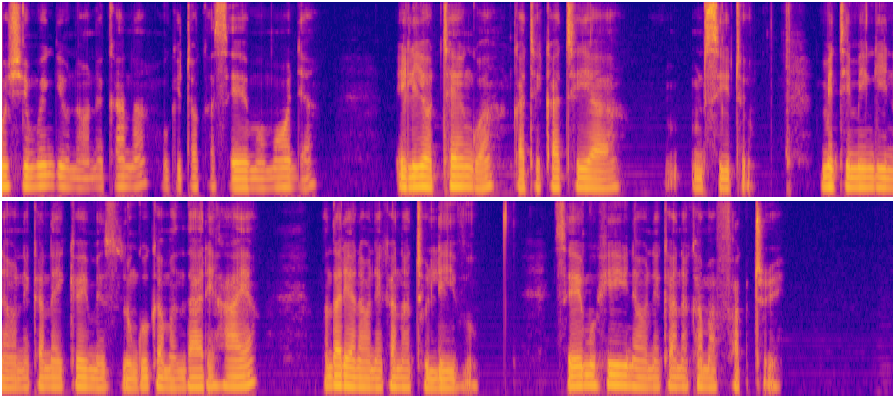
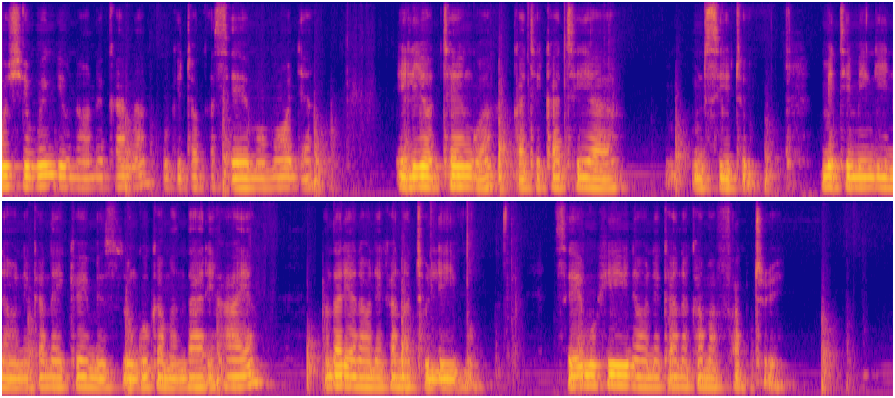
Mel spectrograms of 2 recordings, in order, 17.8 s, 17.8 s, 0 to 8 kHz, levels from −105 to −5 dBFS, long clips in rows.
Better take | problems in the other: first | noise reduction (neural separator model SepFormer DNS4)

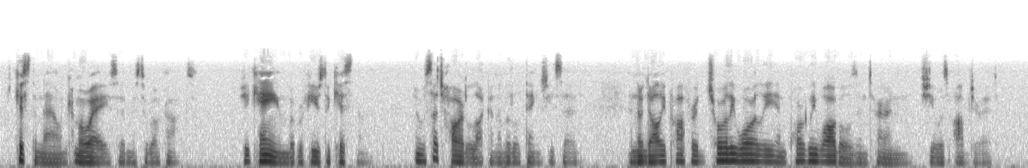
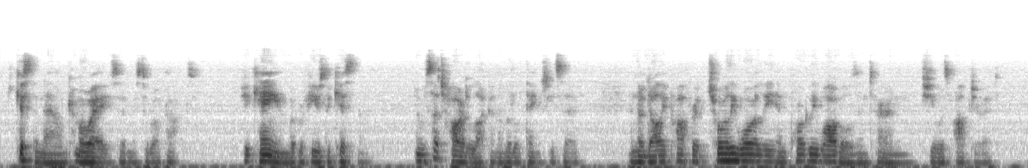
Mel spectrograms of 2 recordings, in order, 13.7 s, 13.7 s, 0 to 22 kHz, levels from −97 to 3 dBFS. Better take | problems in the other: first | room echo; dies away in 0.2 s

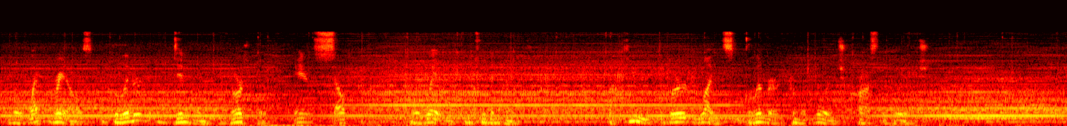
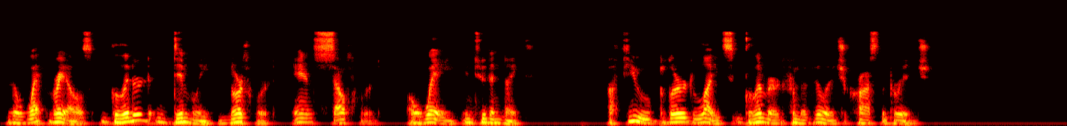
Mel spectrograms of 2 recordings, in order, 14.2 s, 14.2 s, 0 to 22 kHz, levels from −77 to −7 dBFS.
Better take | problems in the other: second | background sound (Printer); 1 dB above the speech

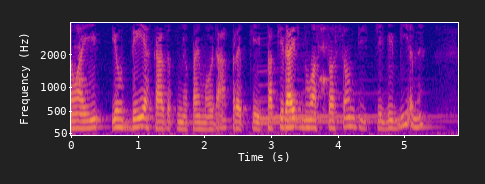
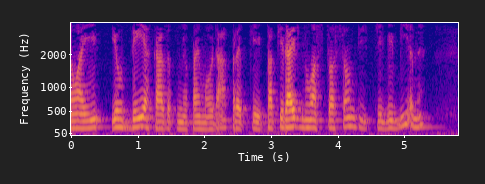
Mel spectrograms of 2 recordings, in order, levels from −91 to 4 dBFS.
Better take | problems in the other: second | background sound (Bowed string instrument + Guitar); 15 dB below the speech

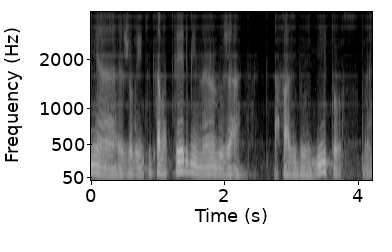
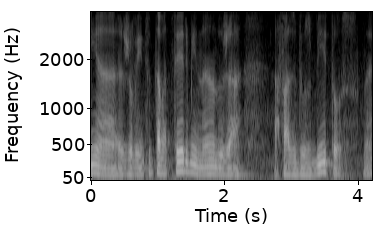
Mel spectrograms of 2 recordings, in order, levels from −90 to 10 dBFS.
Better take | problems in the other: second | noise reduction (neural separator model SepFormer DNS4)

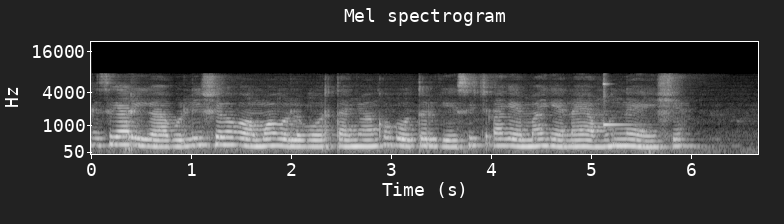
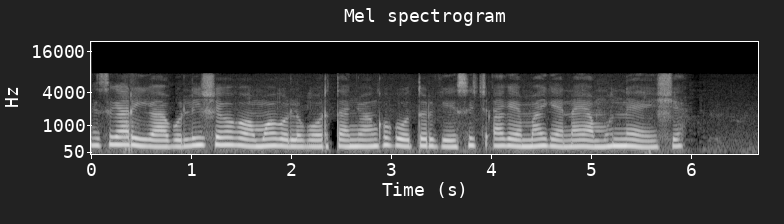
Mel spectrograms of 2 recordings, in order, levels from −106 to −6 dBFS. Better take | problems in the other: second | background sound (Marimba, xylophone); 12 dB below the speech // room echo; dies away in 0.4 s

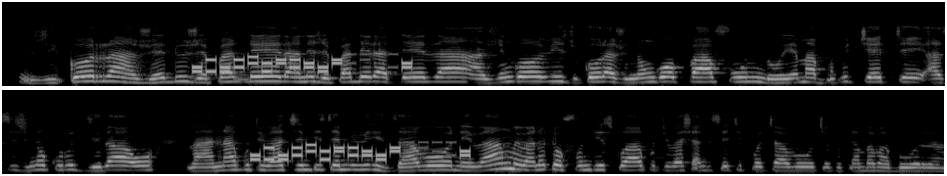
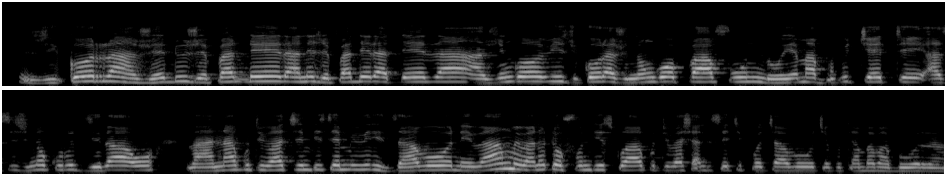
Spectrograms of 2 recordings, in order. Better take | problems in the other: second | background sound (Telephone); 4 dB above the speech

